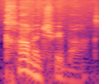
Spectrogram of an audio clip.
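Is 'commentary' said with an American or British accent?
British. The word is said with a British pronunciation. The speaker calls it right. "It's got to be pronounced Britishly"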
